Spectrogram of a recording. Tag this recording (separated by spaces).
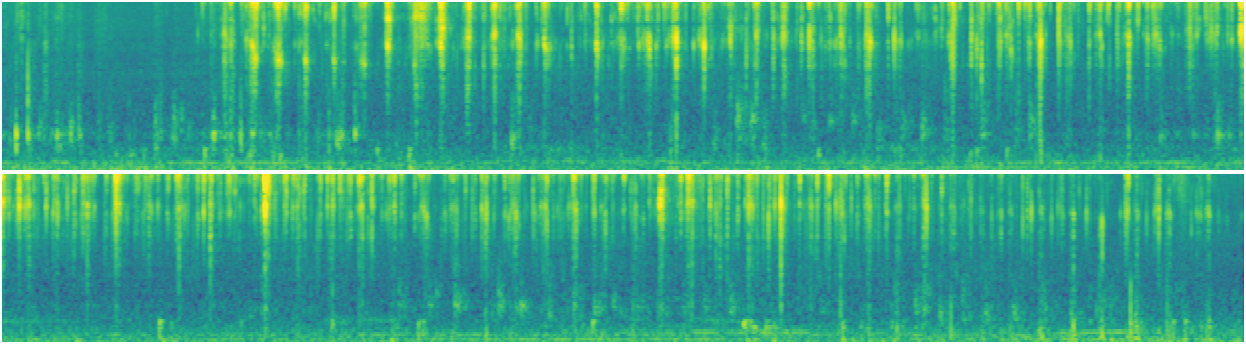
small-animal chewing munching hedgehog eating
